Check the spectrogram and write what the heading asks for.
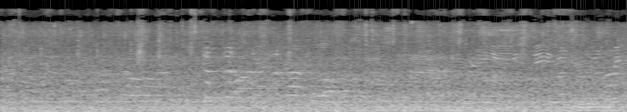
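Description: Pedestrian street ambience: passers-by talking, footsteps on paving and a steady low hum of the town.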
